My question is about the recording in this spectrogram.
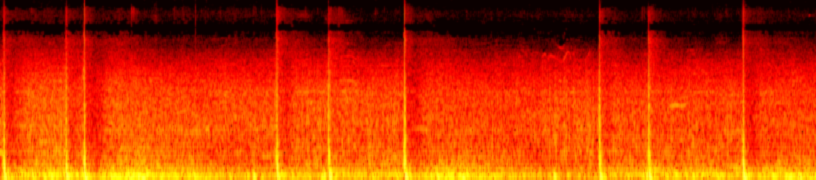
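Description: Aerial firework shells bursting, about nine sharp booms at irregular intervals over a continuous low rumble.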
